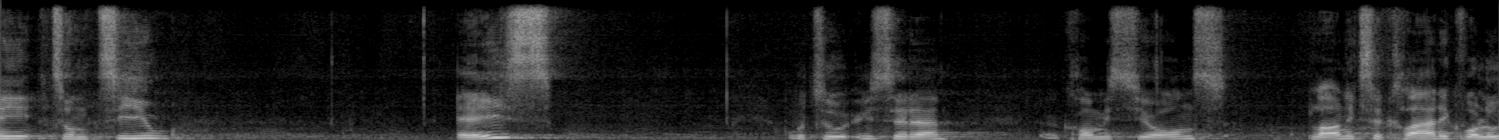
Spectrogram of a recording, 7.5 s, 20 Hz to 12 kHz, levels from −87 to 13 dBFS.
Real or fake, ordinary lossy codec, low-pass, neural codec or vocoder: fake; none; none; codec, 24 kHz, 6 kbps, HILCodec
